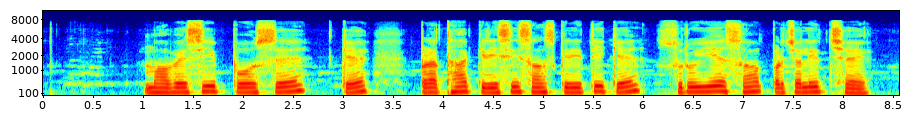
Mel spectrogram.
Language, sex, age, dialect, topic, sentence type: Maithili, male, 51-55, Eastern / Thethi, agriculture, statement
